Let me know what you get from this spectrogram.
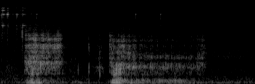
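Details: Border Collie holding onto its ball and refusing to give it back, answering with two drawn-out, harsh grumbling vocalizations, each about half a second to a second long, separated by a short pause, in a quiet room.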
